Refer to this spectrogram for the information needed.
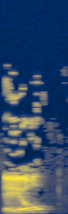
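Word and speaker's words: Ale (אֵל): So Strong's number 410, the singular word El, E-L. Sometimes it's referred to as Ale, is how it's pronounced. A-L-E is how you might pronounce it.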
